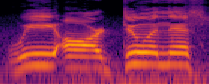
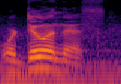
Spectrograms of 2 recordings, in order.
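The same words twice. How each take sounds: First: "We are doing this" slowed right down, word by word; emphatic resolve. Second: Said in the usual way. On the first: Retold or imitated. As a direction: stretch and weight each word of "We are doing this". Pig's resolve, repeated emphatically.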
